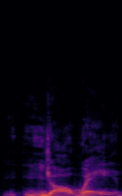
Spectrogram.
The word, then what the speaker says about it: Yahweh: Does not Moses know that his name is Yahweh? This is how we pronounce it, Yod-Heh-Wah-Heh.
